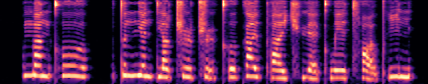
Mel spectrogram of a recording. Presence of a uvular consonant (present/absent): absent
